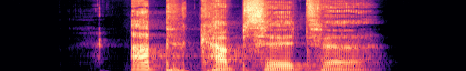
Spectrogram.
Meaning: inflection of abkapseln: 1. first/third-person singular dependent preterite 2. first/third-person singular dependent subjunctive II
- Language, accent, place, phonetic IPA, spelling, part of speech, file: German, Germany, Berlin, [ˈapˌkapsl̩tə], abkapselte, verb, De-abkapselte.ogg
